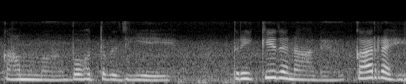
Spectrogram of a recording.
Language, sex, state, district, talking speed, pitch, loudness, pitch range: Punjabi, female, Punjab, Kapurthala, 120 wpm, 225 Hz, -16 LUFS, 210-260 Hz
